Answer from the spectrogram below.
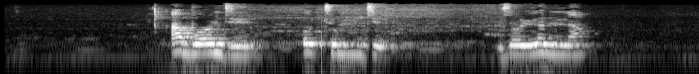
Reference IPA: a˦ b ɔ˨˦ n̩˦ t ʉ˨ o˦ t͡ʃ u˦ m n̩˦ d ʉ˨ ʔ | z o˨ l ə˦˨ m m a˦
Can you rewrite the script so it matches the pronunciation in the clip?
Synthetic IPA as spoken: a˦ b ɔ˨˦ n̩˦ d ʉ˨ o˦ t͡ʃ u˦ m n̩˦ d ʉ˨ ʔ | z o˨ l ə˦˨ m n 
